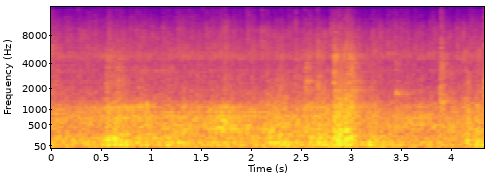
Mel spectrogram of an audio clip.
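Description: Ghost train ride car rolling along its track: a steady low rumble with occasional clattering knocks, the loudest about three seconds in.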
